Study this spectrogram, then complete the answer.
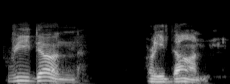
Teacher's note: the word is pronounced redone the stress is on the end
